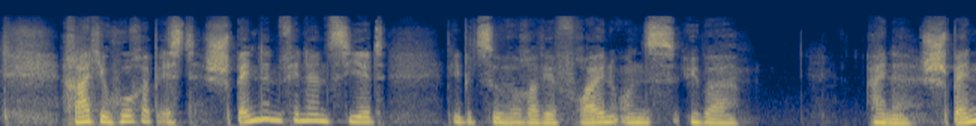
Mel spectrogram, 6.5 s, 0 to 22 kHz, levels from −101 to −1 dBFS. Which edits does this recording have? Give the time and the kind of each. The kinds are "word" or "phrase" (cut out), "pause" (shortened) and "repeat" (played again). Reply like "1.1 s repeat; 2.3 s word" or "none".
none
